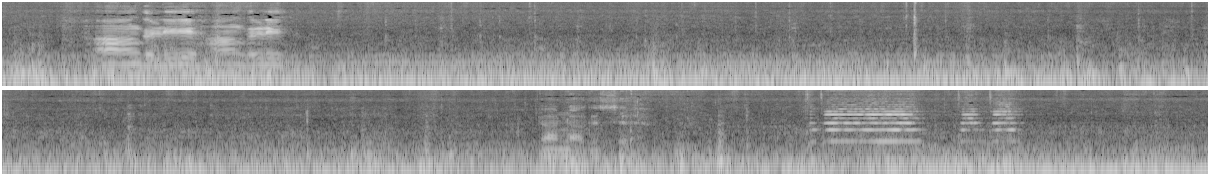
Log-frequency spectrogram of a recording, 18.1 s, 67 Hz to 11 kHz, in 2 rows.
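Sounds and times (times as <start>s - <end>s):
vehicle engine and road rumble: 0.0s - 18.0s.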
